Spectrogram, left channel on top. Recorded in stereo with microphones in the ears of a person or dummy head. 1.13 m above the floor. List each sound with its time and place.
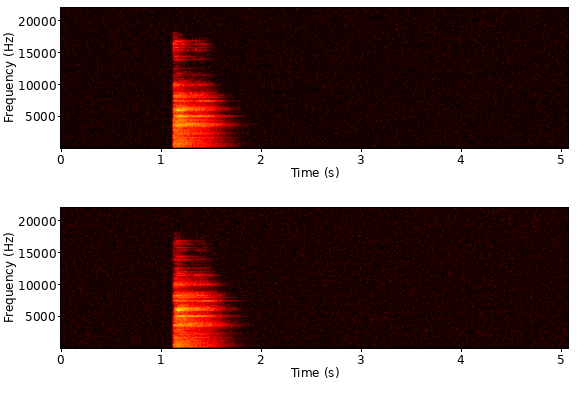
1.1 s cutlery clinking: 25° left (ahead or behind), 1.1 m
